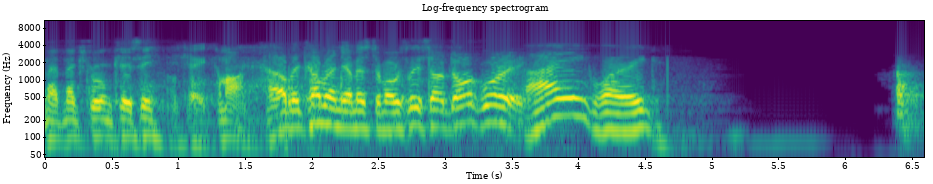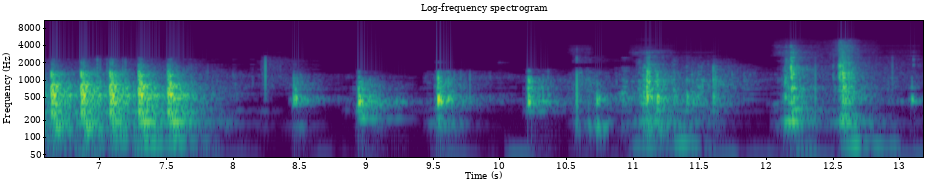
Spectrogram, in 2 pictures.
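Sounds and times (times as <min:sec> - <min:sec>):
speech: 0:00.0 - 0:04.7
knocking on a front door: 0:06.4 - 0:10.4.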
